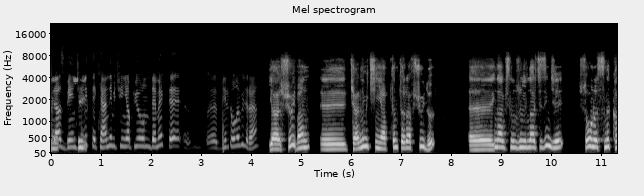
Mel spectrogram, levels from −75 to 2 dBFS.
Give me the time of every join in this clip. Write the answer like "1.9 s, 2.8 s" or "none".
3.5 s, 4.2 s, 4.9 s, 8.9 s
